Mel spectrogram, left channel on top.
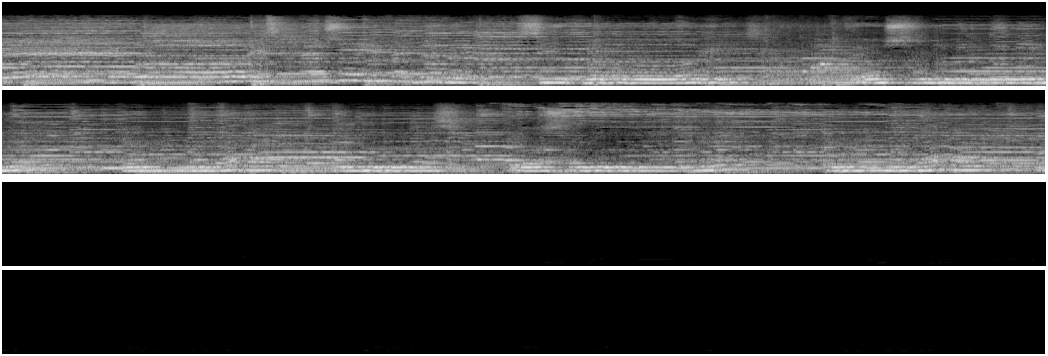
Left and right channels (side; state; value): right; silent; 64 dB below the other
